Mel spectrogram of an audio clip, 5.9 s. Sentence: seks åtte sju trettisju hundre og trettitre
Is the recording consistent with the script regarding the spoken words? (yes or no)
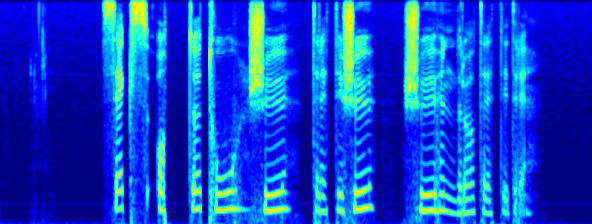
no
